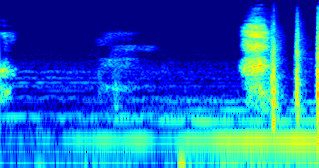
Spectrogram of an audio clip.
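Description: A woman gasps sharply near the end, over background music whose low, sustained note swells in during the second half; a fainter breath comes about a second in.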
